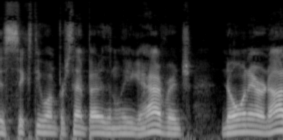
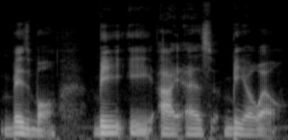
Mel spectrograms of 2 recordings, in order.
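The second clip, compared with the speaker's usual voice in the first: ordinary talk, nothing marked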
